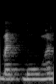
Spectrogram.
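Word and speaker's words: McMahon: अब देखिए ये जो मैकमोहन लाइन है ये कैसे डेवलप हुई। तो अरुणाचल प्रदेश की करंट बाउंड्री ही मैकमोहन लाइन है, मैकमेहॉन line actually, I am sorry for my pronunciation.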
